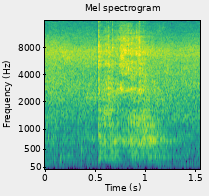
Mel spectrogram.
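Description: Chopped vegetables with green chilies are stirred in a hot pan, giving a close, steady sizzle with a brief scraping swell in the middle, with no voices.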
